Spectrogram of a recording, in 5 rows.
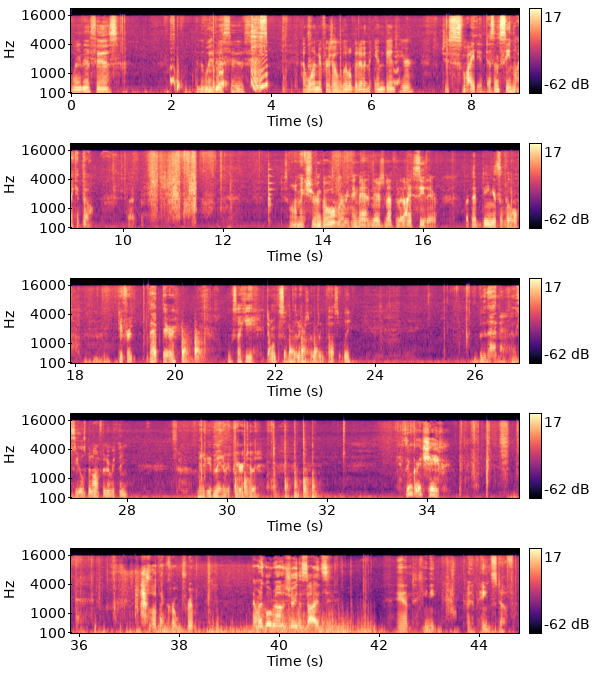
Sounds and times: Speech: 0:00.0 - 0:01.0, 0:02.5 - 0:03.6, 0:04.6 - 0:09.4, 0:10.0 - 0:10.4, 0:13.2 - 0:18.0, 0:18.8 - 0:20.1, 0:21.0 - 0:23.6, 0:26.1 - 0:28.0, 0:29.4 - 0:30.8, 0:33.4 - 0:34.5, 0:37.2 - 0:38.4, 0:39.5 - 0:41.1, 0:42.3 - 0:44.8.

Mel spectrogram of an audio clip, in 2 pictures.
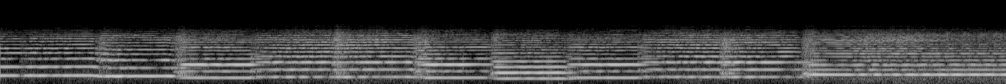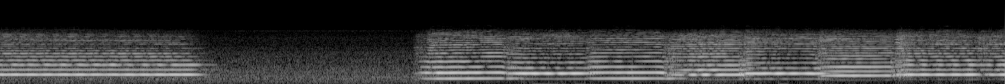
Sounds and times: Violin, fiddle: 0:00.0 - 0:12.2, 0:14.2 - 0:20.1.

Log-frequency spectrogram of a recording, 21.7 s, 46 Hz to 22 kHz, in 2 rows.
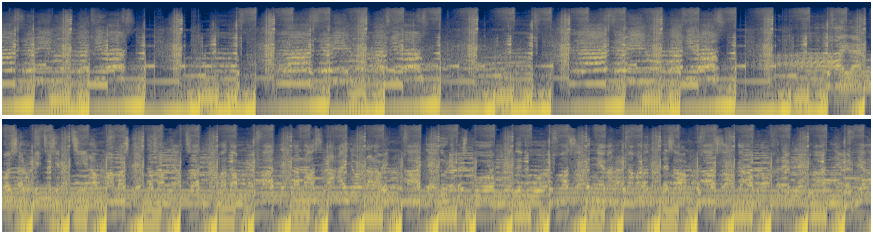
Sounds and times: Music: 0:00.0 - 0:21.7
Sound effect: 0:00.1 - 0:21.7.

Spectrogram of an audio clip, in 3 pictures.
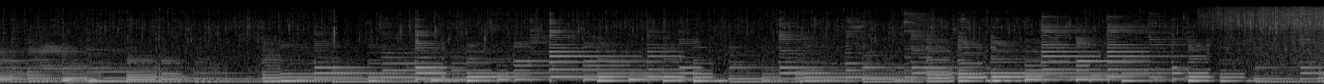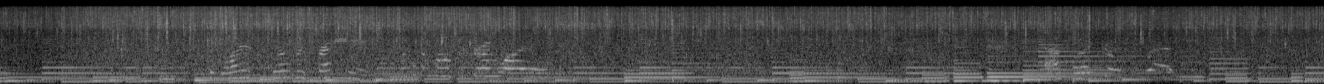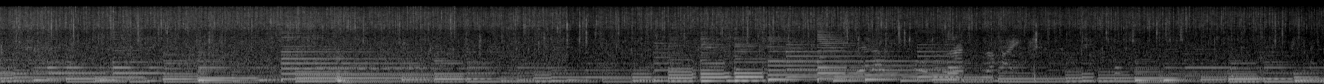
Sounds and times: Frying (food): 0:00.0 - 0:39.7
Sizzle: 0:00.0 - 0:39.7.

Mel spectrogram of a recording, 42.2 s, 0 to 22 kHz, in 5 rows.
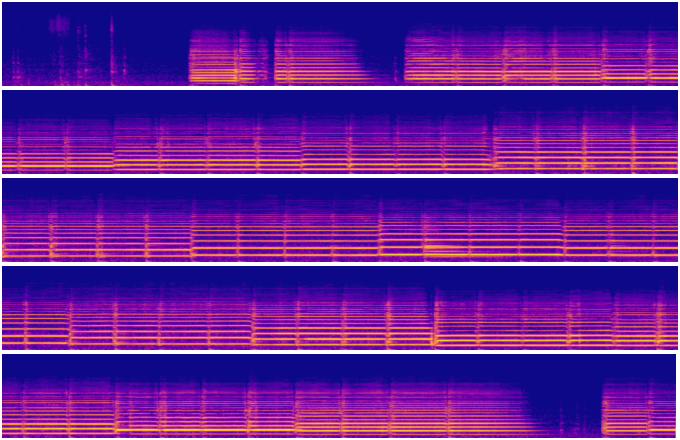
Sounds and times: Classical music: 0:02.3 - 0:42.2
Violin, fiddle: 0:02.3 - 0:42.2.

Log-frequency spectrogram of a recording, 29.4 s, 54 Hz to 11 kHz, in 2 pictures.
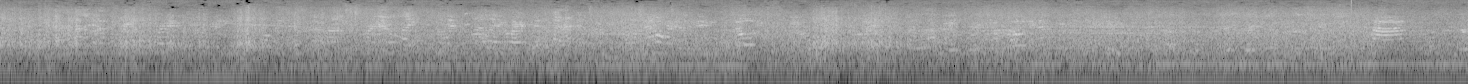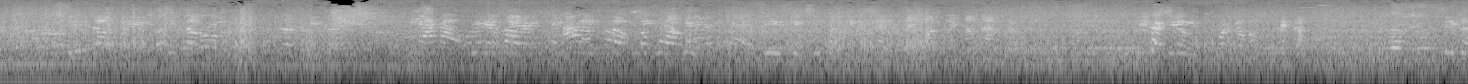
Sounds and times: Vehicle: 0:00.0 - 0:29.3
Speech: 0:00.4 - 0:25.0, 0:26.0 - 0:29.3.

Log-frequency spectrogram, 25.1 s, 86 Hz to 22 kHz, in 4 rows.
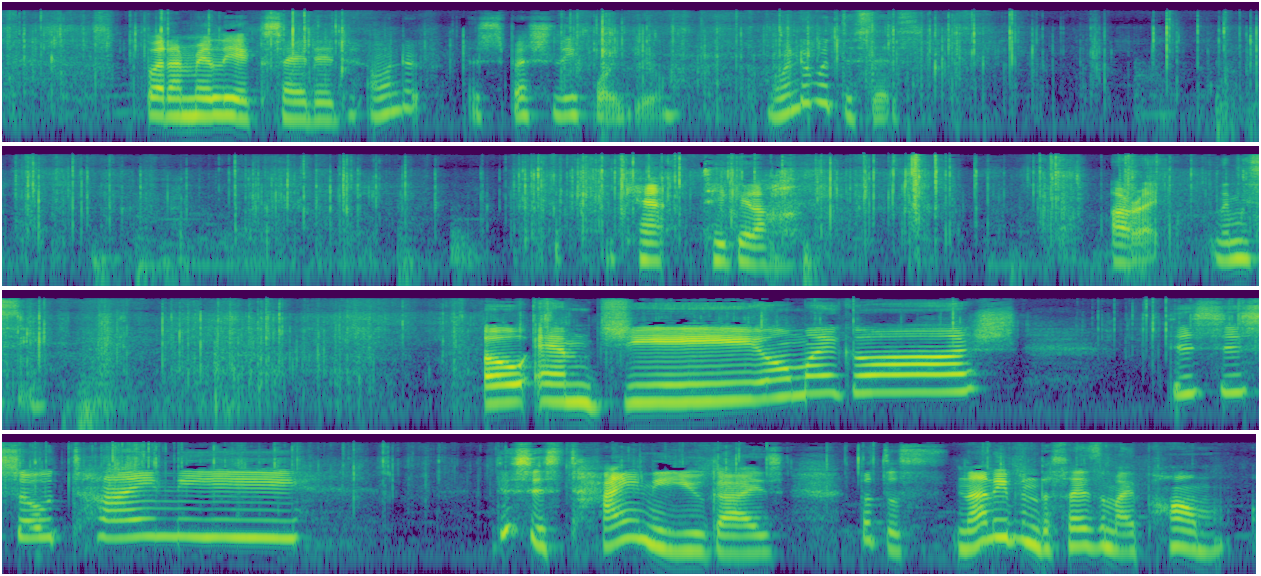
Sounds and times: Crumpling, crinkling: 0:00.0 - 0:15.3, 0:17.2 - 0:24.6
Inside, small room: 0:00.0 - 0:25.1
Speech: 0:00.7 - 0:04.6, 0:11.8 - 0:12.8, 0:15.0 - 0:17.6, 0:18.4 - 0:20.4, 0:21.3 - 0:25.1.

